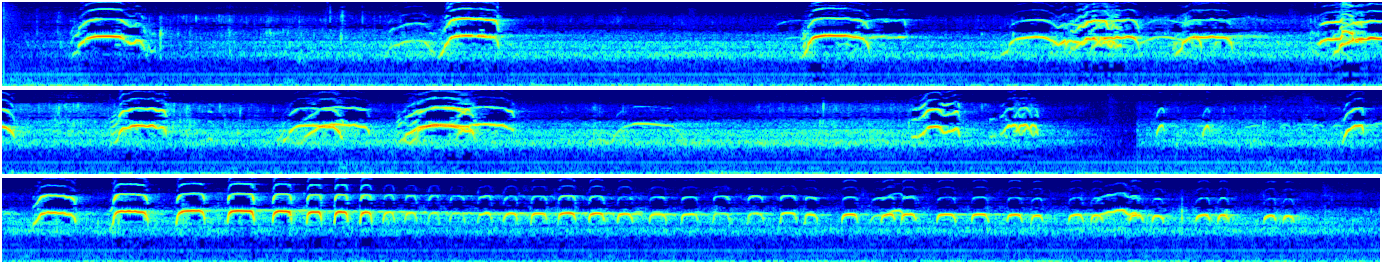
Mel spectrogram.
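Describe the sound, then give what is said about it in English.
Black oystercatcher queep calls from the Pacific coast of North America: loud, piercing whistled notes, first as spaced single calls, then as a fast rolling run that slowly trails off. “Their fun queep calls almost sound like children playing at the beach. See if you agree.”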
